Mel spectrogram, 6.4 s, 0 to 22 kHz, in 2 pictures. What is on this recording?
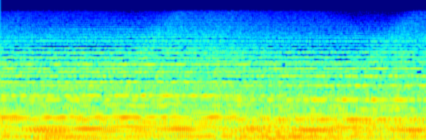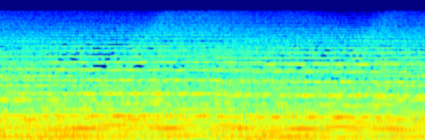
BarlEY Strings 2
New Orchestra and pad time, theme "Old Time Radio Shows"
ambient, background, oldskool, orchestra, pad, radio, scary, silence, soudscape, strings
